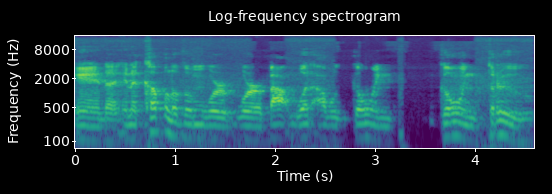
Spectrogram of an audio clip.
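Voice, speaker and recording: This is a man with a Texan accent. His pitch sits fairly low, and his intonation stays fairly even. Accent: Texas accent with a drawl. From Texas, Abilene. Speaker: podcast host, army veteran. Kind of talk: casual interview chat. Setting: live-streamed show. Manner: halting, many fillers.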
